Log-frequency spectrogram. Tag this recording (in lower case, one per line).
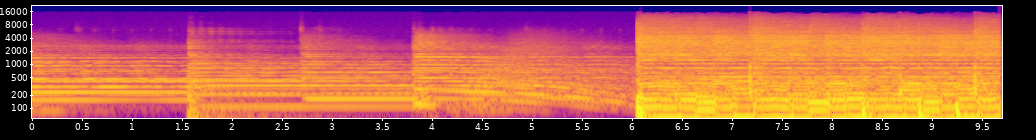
music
